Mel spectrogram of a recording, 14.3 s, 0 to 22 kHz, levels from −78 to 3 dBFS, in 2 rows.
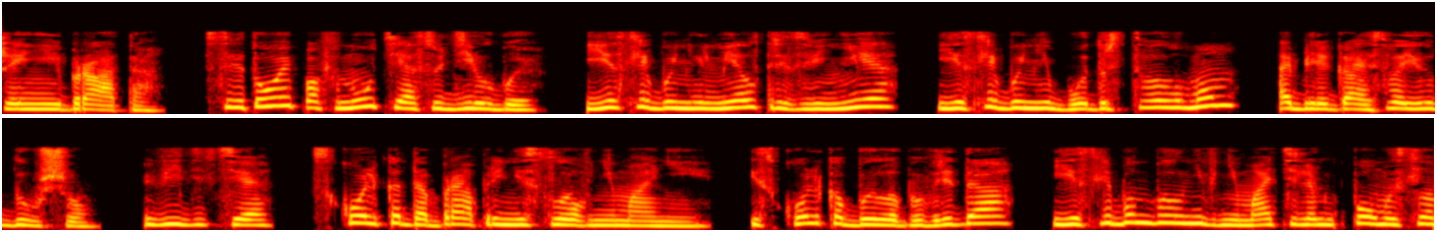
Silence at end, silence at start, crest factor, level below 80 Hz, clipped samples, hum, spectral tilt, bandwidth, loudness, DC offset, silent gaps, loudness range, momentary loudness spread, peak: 0 s; 0 s; 12 dB; -62 dBFS; under 0.1%; none; -6.5 dB/octave; 7.6 kHz; -17 LUFS; under 0.1%; 0.86-1.00 s, 2.76-2.90 s, 4.49-4.66 s, 6.23-6.37 s, 7.70-7.85 s, 8.57-8.71 s, 10.76-10.89 s, 12.23-12.40 s; 2 LU; 6 LU; -4 dBFS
